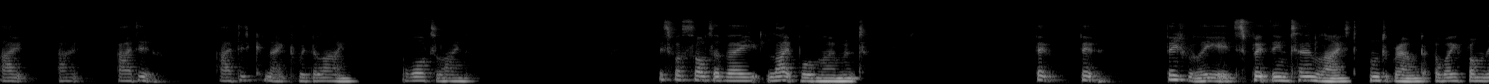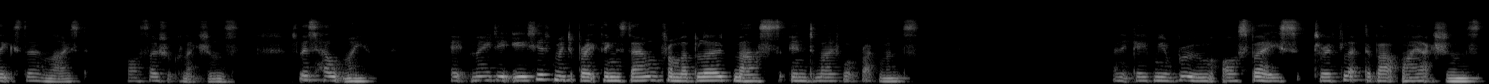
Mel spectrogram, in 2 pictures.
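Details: Adult woman who stammers, with an identical twin who also stammers, and a former speech and language therapy client; word repetitions ('I I I'); stammering.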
